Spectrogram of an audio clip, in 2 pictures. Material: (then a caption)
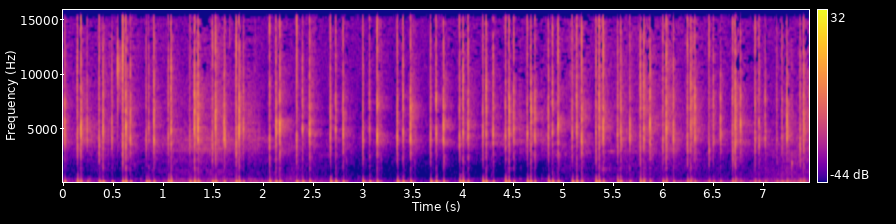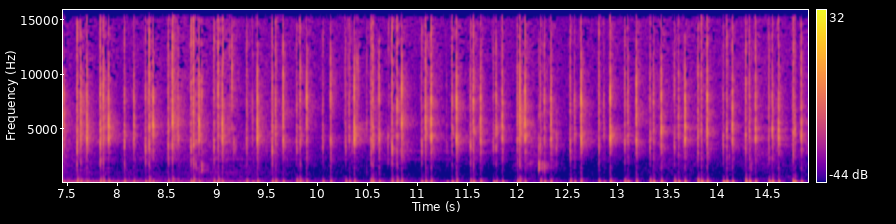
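Plastic. Fingertips and nails tap fast on the side of an orange, hollow, round plastic food container with a white lid, held beside the mic. The result is a rapid, uneven stream of short, dull knocks, deep and thumpy with a faint bright click on top, each dying away almost instantly.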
